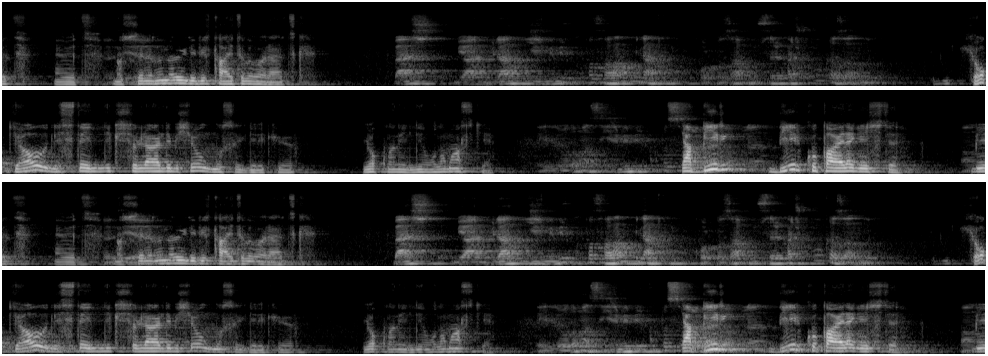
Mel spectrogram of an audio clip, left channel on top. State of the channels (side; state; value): both; normal; correlation 0.59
